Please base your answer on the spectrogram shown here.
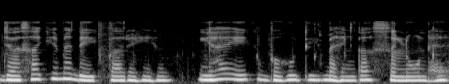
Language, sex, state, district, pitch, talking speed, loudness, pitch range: Hindi, female, Uttarakhand, Tehri Garhwal, 200 Hz, 185 wpm, -13 LUFS, 185-210 Hz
